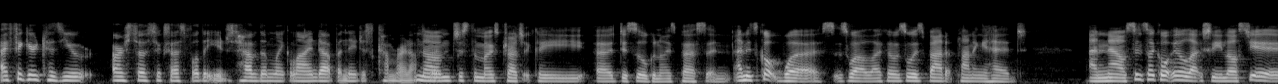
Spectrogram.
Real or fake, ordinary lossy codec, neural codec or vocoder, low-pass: real; Opus, 64 kbps; none; 7.2 kHz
